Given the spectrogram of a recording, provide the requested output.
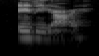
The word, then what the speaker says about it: Avi: A V I.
